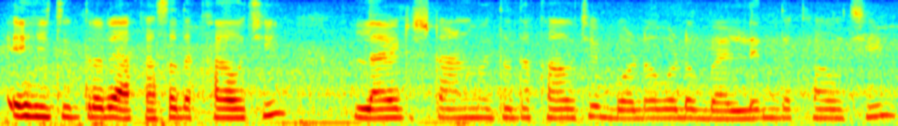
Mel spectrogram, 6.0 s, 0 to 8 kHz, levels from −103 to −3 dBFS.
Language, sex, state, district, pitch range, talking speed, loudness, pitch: Odia, female, Odisha, Khordha, 210-230 Hz, 150 wpm, -18 LUFS, 215 Hz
